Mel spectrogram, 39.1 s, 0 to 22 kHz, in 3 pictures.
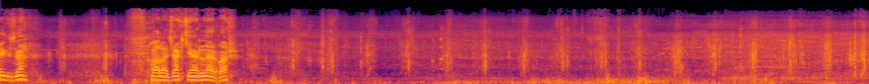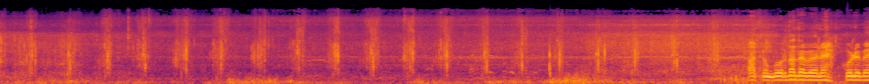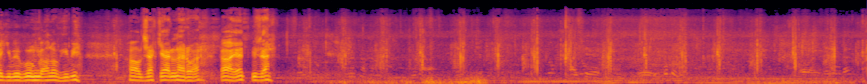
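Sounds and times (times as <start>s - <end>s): footsteps on dirt road: 0.0s - 39.0s.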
